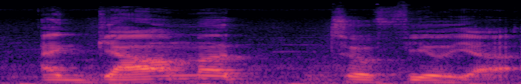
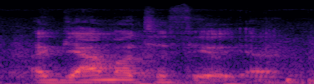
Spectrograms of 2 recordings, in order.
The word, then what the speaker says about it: agalmatophilia: We've got agalmatophilia. Agalmatophilia. Agalmatophilia. Agalmatophilia. – Agalmatophilia? – Yep. – Spell it one more time, the beginning. – Agalma. Agalma. – Uh-huh. – And then it's Tophilia. Tophilia. Agalmatophilia.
